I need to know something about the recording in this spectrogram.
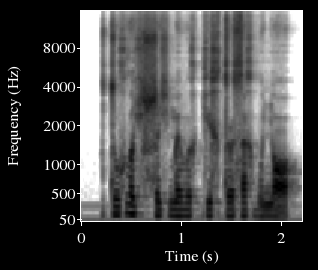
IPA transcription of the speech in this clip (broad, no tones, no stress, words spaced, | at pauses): tuxðɔç ɬəçmɛβɵx kʲɛxtə˞saxbɔ ɲɒ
